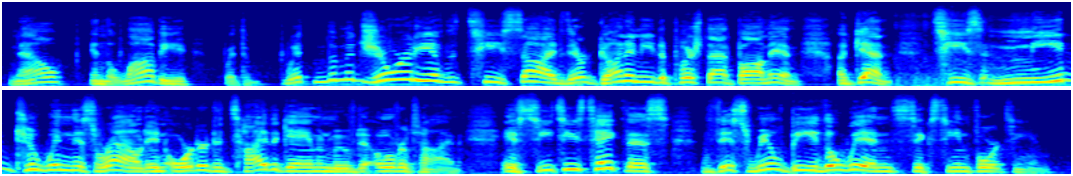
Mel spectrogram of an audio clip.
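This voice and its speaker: A man's voice: high voice, big pitch swings, moderate pace, hardly any pauses, mellow, no room sound. A young man calling a live video game match play by play, breaking off to chat with viewers. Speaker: game commentator and streamer.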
